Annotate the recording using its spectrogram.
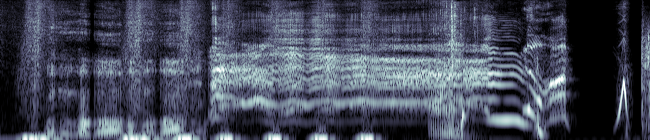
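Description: A cartoon voice cries out in a long, wailing shriek.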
